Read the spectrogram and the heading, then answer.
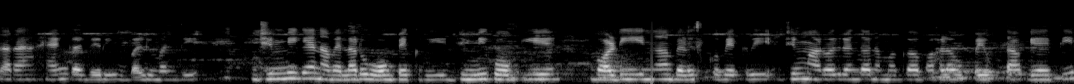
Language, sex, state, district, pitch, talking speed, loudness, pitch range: Kannada, female, Karnataka, Dharwad, 225 Hz, 105 wpm, -22 LUFS, 220-235 Hz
